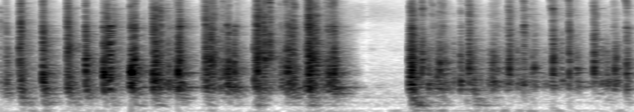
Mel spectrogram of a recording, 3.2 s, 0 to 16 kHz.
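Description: Keys on an IBM iSeries AS/400 terminal keyboard are pressed in a fast run of clacky strokes, close and loud, broken by a short pause before another burst of typing.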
